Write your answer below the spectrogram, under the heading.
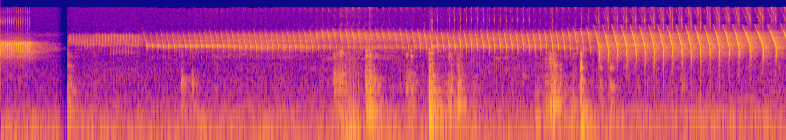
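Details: Canary lure song intended to make others respond with sharp rolls: after a brief whistle, one long continuous buzzy roll rises in pitch and turns into fast pulsed notes near the end, with faint clicks and knocks.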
